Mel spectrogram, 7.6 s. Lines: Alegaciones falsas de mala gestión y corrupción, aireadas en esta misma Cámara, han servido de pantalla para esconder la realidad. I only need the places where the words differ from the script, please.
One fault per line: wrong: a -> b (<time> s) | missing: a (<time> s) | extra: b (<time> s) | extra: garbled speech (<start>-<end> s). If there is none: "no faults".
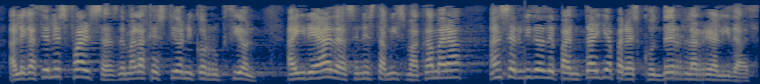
no faults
